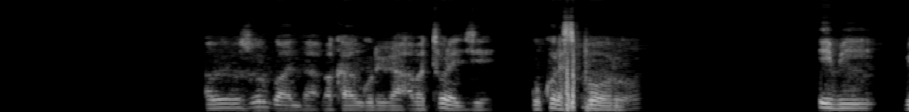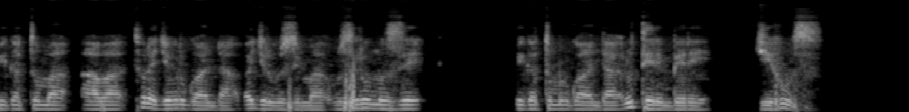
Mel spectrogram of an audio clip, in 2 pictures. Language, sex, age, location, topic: Kinyarwanda, male, 18-24, Kigali, health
